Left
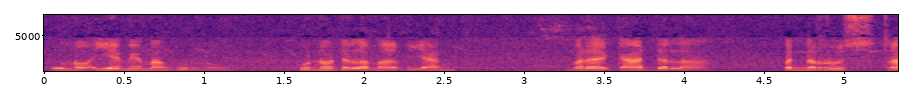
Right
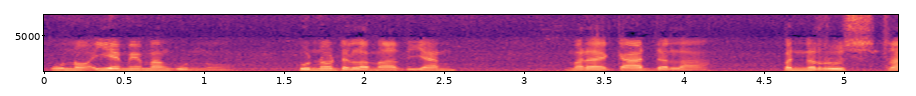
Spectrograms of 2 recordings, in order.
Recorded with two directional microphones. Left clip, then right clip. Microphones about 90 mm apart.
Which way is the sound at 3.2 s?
10° left (ahead or behind).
